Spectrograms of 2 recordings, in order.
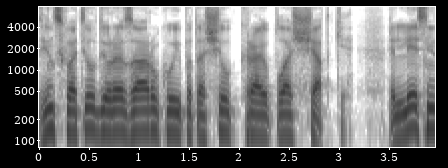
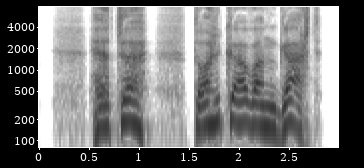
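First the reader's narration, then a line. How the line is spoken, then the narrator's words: Hoarse, straining over fire's roar. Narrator (Russian): прохрипел тамплиер, силясь перекрыть хищный клёкот лесного пожара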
